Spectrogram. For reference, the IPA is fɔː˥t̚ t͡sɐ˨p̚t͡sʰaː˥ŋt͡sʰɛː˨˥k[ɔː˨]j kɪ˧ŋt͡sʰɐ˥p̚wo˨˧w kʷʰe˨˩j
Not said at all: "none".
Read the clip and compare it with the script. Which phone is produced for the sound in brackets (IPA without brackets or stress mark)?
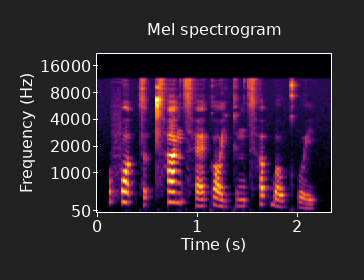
ɔː˨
